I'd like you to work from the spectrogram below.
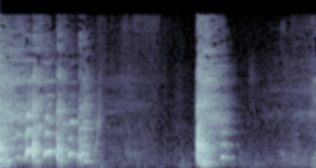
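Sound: coughing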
